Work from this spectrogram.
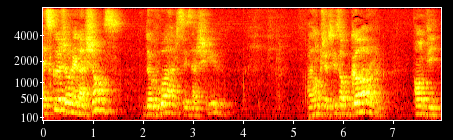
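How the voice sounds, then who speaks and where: A man at a high pitch with ordinary pitch variation, at a very slow pace with long, frequent pauses, amid noticeable background noise and audible room echo. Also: big swings in loudness. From Egypt, Alexandria. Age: 70s. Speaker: audience member asking a question. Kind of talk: public question at a formal event.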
